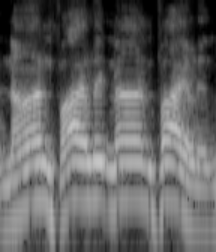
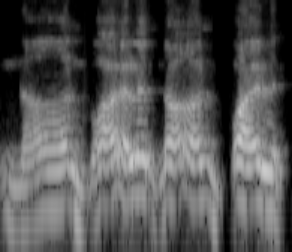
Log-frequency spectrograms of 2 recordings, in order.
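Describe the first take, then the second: First: Lightly voiced peace advocate. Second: Slow, stretched-out orator impression; mock solemn speech voice, very slow; Martin Luther King. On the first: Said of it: "The other one was". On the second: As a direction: draw each syllable out like a civil rights preacher. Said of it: "do my Martin Luther King voice".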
